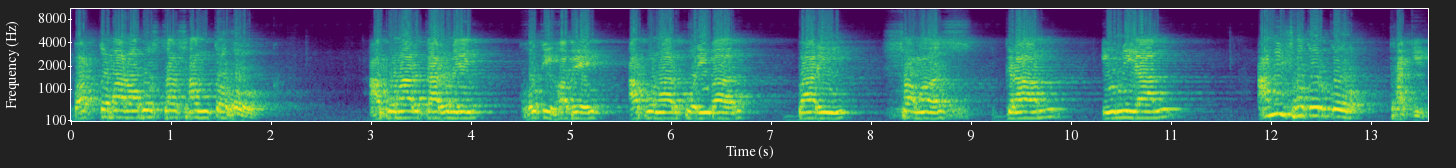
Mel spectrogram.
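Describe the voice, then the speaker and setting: A man making a formal public announcement through a loudspeaker, slow and measured, declaiming in short phrases. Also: high-pitched, fairly even intonation. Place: outdoors in a village. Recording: distant, echoey, dull loudspeaker sound.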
